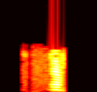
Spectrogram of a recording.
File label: Dispatch; Scottsdale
